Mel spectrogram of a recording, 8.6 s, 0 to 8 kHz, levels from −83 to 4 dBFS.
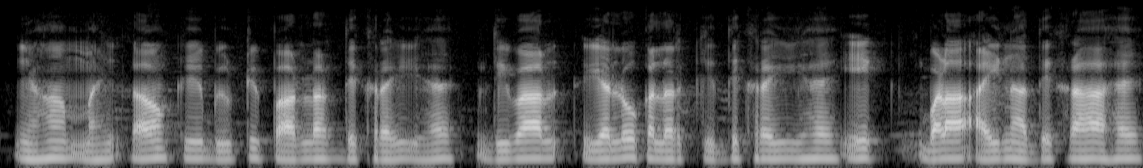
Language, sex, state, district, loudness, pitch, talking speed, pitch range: Hindi, male, Uttar Pradesh, Etah, -19 LUFS, 110 Hz, 145 wpm, 105-115 Hz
